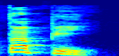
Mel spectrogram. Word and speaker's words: tapis: Alors, tapis. Regardez, tapis. Tapis. Regarde bien. Attention, il y a une lettre muette qui ne se prononce pas à la fin.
